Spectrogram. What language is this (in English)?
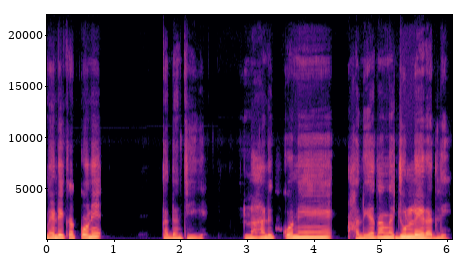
Nobiin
